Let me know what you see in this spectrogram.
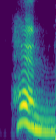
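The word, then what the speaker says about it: hymn: ever heard of it notice that the n is silent hem just like saying the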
